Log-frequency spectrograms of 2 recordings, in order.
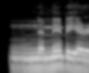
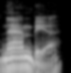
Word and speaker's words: Namibia: should have known that Namibia is not pronounced nambia for a start I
